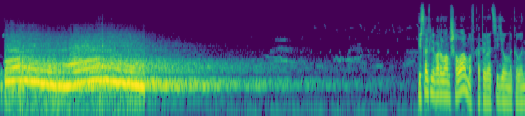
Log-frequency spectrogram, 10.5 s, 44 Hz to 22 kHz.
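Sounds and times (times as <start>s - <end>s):
Toyota Chaser car engine revving: 0.0s - 7.3s
speech: 8.4s - 10.4s.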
